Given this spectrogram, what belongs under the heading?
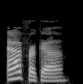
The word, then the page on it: Africa: British English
